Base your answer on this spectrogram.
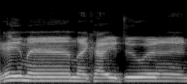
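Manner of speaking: mock cheery, friendly, jolly voice, very high, loud. Recounting a friend's surprise FaceTime call, imitating his jolly greeting. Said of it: "he's a very jolly guy".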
